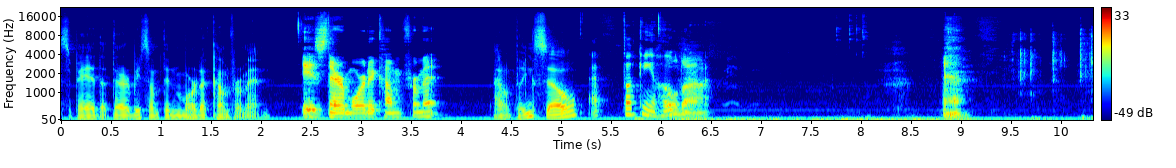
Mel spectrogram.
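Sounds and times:
speech: 0.0 - 6.6
person clearing throat: 8.8 - 9.2
computer keyboard typing: 9.4 - 10.3.

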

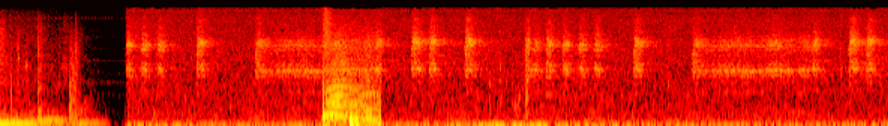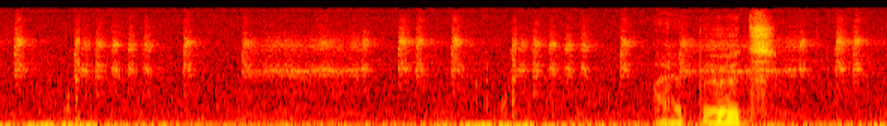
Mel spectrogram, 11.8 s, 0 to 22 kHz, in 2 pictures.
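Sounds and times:
birds chirping and twittering: 0.8 - 11.8.

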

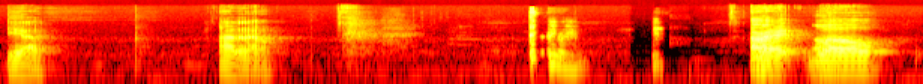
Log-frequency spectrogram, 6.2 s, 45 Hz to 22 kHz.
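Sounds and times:
faint breathy background: 0.0 - 5.2
speech: 0.1 - 0.4, 1.5 - 2.4, 3.6 - 5.9
person clearing throat to dislodge phlegm: 3.6 - 3.9.

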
